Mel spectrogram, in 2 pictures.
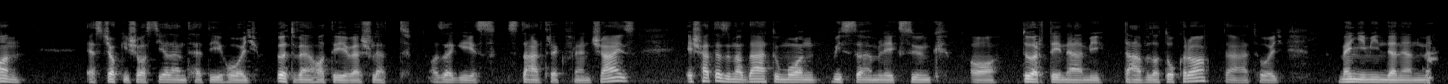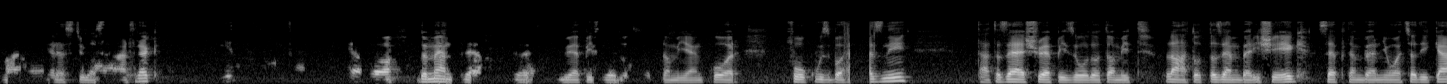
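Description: At 12.04 to 12.18 s, an intermittent contact opens the line for about 97 ms. The speech cuts out with crackle at both edges and faint hiss in the gap. A codec dropout would leave a clean, silent gap instead. A second contact break follows at 22.92 to 23.23 s, lasting about 207 ms.

From 14.31 to 15.89 s, and again from 16.66 to 21.12 s, the speech is suppressed in double talk. This is likely an echo canceller turning down the talker while the far side spoke. The level is turned down, by up to about 20 dB and then about 35 dB, with no crackle at the edges.

Across 14.37 to 16.11 s, and in short scraps at 17.44, 18.41, 19.79 and 20.41 s, the other side's voice leaks through. It sits about 15 to 25 dB below the talker. This is likely loudspeaker echo the canceller missed. A distinct second voice is heard, where reverberation would only smear the talker's own sound.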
